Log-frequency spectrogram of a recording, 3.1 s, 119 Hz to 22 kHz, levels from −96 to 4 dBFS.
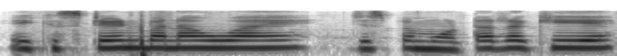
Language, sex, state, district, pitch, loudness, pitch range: Hindi, female, Chhattisgarh, Balrampur, 255 Hz, -15 LUFS, 245-260 Hz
